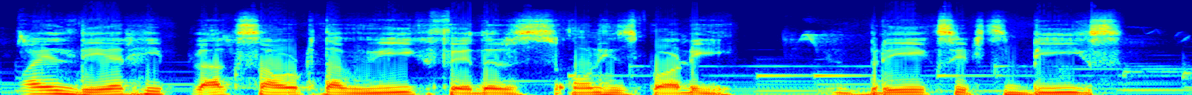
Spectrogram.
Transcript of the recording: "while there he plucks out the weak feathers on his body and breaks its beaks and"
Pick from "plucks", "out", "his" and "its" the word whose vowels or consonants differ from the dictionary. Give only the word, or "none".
none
